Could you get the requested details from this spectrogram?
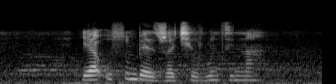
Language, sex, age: Venda, female, 25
